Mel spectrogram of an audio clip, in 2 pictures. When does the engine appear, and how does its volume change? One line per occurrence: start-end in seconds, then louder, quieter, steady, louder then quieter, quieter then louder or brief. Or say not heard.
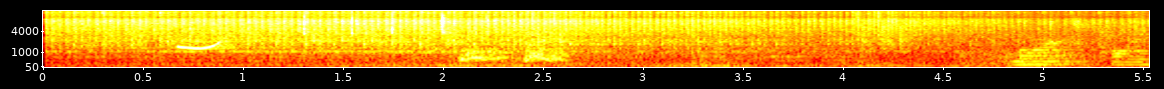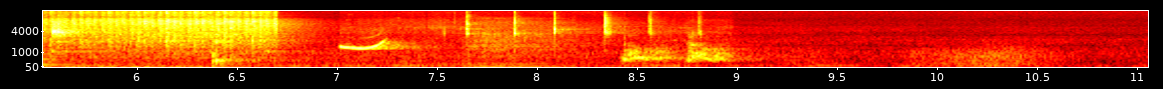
0.0-8.2 quieter.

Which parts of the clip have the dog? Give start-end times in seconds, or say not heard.
0.7-2.6, 7.0-9.0.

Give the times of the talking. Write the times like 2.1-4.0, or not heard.
4.8-6.5.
